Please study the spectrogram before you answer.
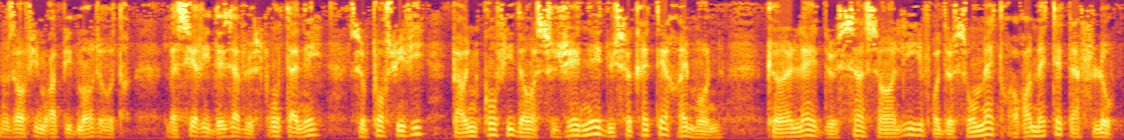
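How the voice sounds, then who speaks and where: An actor playing a composed, wry village doctor who narrates a 1950s-style French radio mystery in measured, literary, husky tones. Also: male voice, deep voice, animated, exaggerated voice. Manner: measured, dryly ironic. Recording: dull vintage radio sound.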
